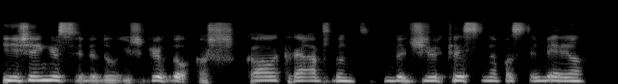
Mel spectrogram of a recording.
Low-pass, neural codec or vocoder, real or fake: 7.2 kHz; codec, 16 kHz, 1 kbps, FunCodec, trained on Chinese and English, 50 frames a second; fake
